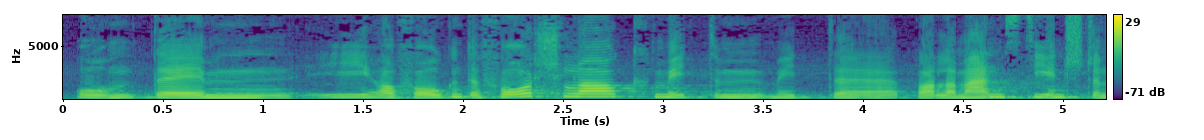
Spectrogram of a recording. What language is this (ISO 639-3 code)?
gsw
